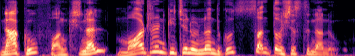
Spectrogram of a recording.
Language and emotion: Telugu, happy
